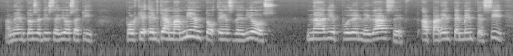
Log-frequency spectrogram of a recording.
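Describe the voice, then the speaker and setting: A woman pastor preaching a sermon, emphatic and repeating her phrases, often asking her listeners for agreement. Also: fairly high pitch.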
